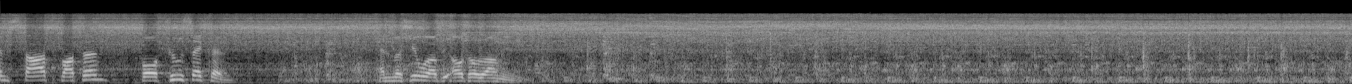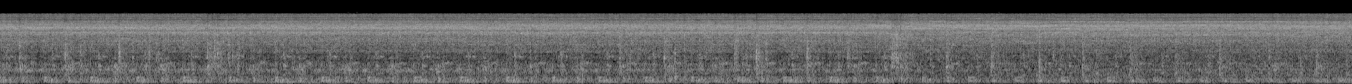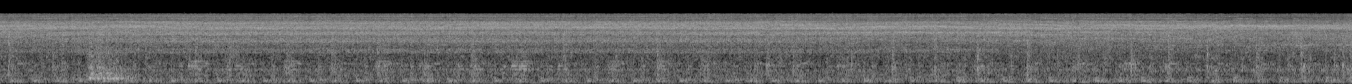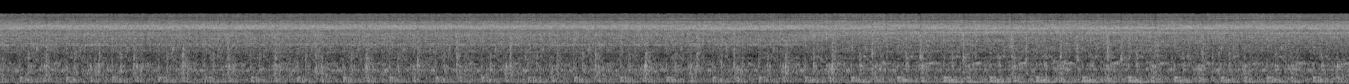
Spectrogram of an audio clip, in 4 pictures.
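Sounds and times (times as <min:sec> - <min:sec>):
pneumatic hiss: 0:00.0 - 0:42.5
machine clicking and rattling: 0:02.8 - 0:54.0.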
